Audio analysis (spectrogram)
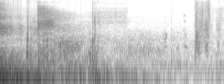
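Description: A bomb detonates in Counter-Strike: Global Offensive as a loud, deep boom that rolls into a fading low rumble, with a few sharp cracks after it.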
